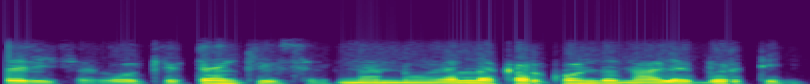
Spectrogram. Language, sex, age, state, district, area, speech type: Kannada, male, 30-45, Karnataka, Bangalore Urban, urban, conversation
